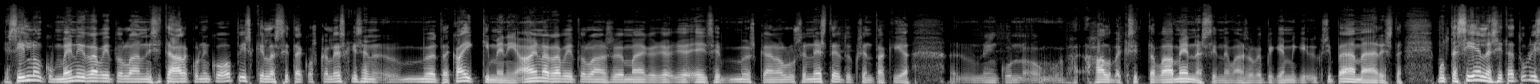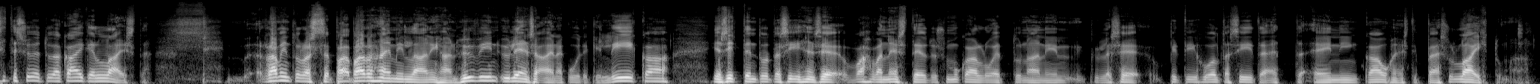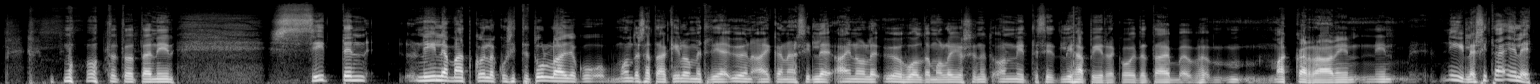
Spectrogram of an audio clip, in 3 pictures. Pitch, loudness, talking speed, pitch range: 120 Hz, -14 LUFS, 135 wpm, 105-135 Hz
